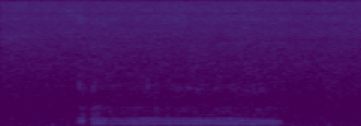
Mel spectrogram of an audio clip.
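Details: A dog snores once, a steady low rumbling breath lasting over a second with rich buzzy low tones, starting abruptly and fading out, against soft room hiss.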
